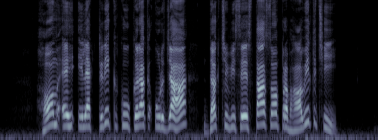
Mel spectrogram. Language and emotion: Maithili, surprised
